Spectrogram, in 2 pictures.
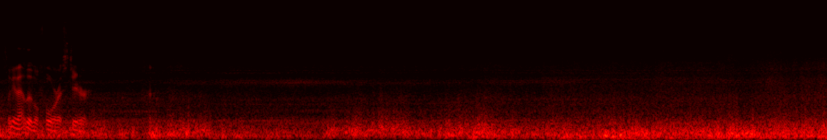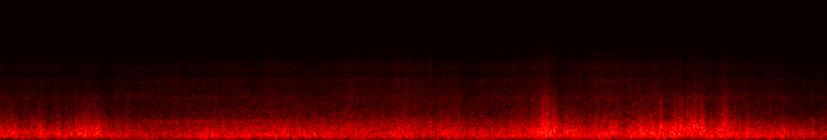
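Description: Wind rushes and buffets loudly past the rider.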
